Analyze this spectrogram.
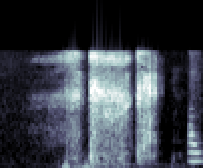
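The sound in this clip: A single sneeze: a rising, breathy intake gives way to a sharp burst, then a trailing gasp, with a brief voice right after.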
